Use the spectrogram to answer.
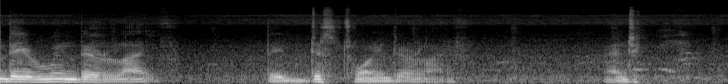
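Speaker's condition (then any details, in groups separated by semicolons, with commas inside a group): Cerebral palsy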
